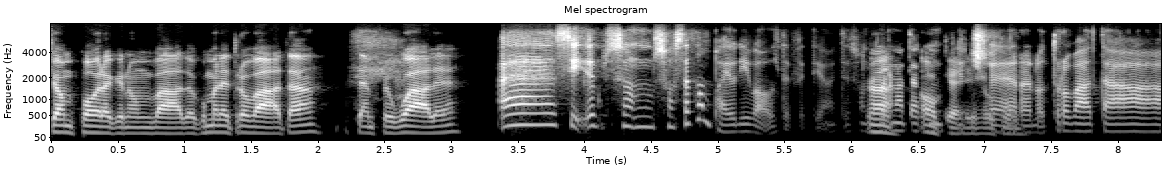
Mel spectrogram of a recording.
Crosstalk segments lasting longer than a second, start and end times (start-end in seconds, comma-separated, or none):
6.1-7.3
